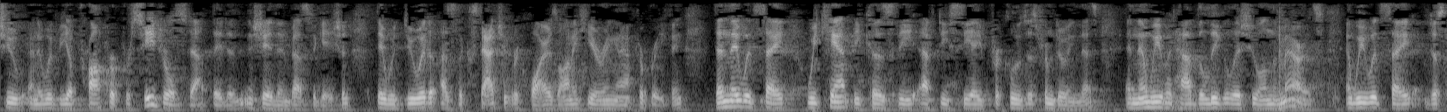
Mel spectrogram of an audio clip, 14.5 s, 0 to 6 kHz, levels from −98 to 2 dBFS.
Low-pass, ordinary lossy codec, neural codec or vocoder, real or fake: 5.4 kHz; MP3, 24 kbps; none; real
